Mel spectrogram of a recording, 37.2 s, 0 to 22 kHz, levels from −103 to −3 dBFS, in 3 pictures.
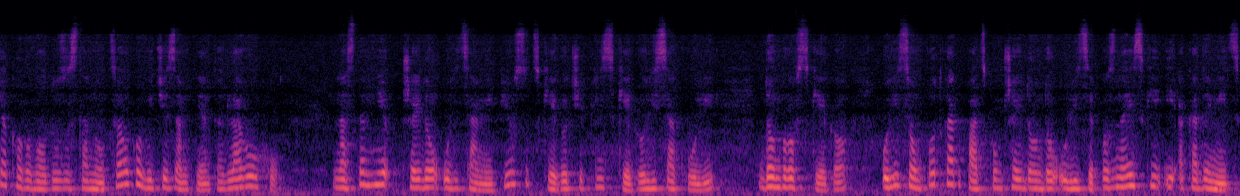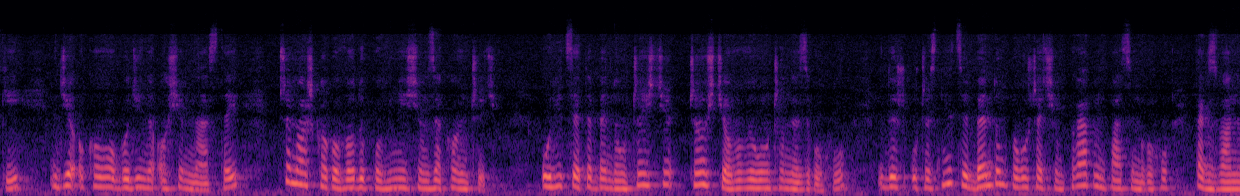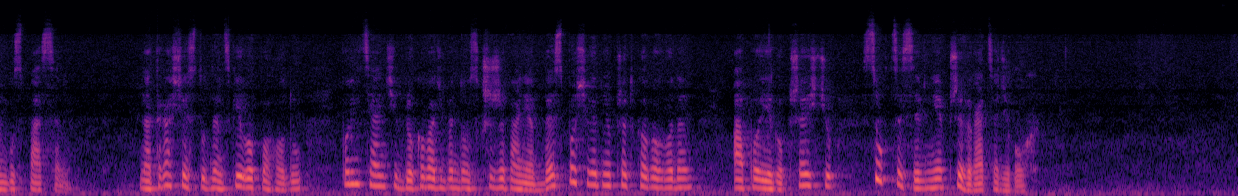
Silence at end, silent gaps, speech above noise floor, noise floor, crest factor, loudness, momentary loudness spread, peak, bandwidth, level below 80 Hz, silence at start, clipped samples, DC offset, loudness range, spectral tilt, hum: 0.9 s; none; 27 dB; -69 dBFS; 16 dB; -43 LUFS; 8 LU; -26 dBFS; 13.5 kHz; -66 dBFS; 0 s; under 0.1%; under 0.1%; 3 LU; -7.5 dB/octave; none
